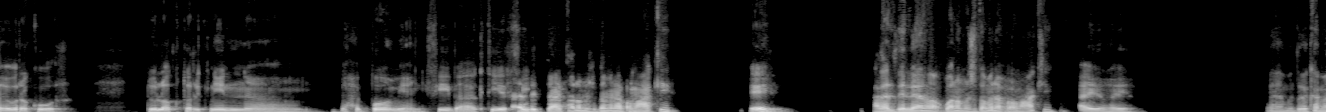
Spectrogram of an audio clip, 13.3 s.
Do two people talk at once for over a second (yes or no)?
no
